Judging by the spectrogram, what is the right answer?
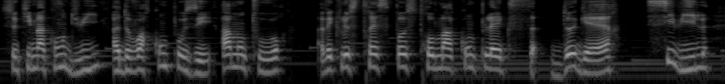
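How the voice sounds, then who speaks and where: A woman from the Paris region, in her late fifties or older, gives a prepared first-person testimony in a grave, deliberate way, piling up short phrases one after another. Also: on the low side, a little mellow, soft background music. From Île-de-France, France. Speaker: interviewee giving testimony.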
